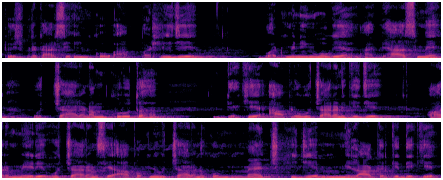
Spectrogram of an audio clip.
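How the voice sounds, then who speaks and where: A man's voice: medium pitch, animated, unhurried, creaky, mellow. A male Sanskrit teacher, drilling words and answering his own questions in a recorded class lesson. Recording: echoey room with long reverb.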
